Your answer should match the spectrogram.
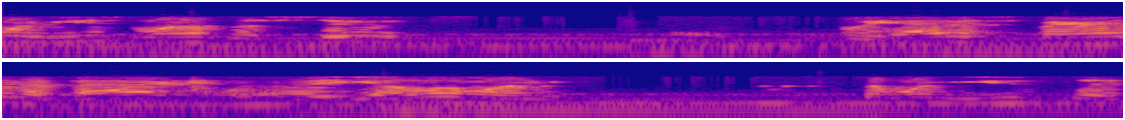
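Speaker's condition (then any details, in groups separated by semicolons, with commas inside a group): No condition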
